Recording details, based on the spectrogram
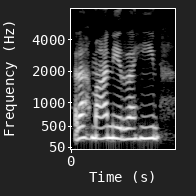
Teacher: र को मोटे से मोटा पढ़े उसको बारीक ना पढ़े ठीक है र हमेशा मोटा पढ़ेंगे जब उस पर जबर या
